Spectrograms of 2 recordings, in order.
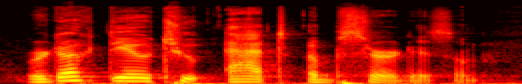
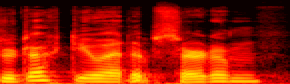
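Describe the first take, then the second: First: It is said as 'reductio to at absurdism'. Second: It is said as 'reductio ad absurdum'. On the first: The speaker calls it wrong. "I'm sorry for misleading you" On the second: The speaker calls it right. "It's not that hard to get that right"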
